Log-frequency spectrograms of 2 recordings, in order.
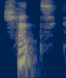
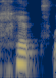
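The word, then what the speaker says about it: chet (ח): Western, maybe English pe speaking people would pronounce it chet because it starts with a ch, but I believe it's like chet, like a very kind of guttural pronunciation.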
